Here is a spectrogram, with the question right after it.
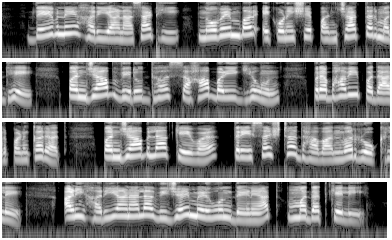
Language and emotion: Marathi, neutral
